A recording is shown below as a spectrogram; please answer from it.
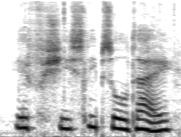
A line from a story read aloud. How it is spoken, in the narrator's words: she said mournfully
